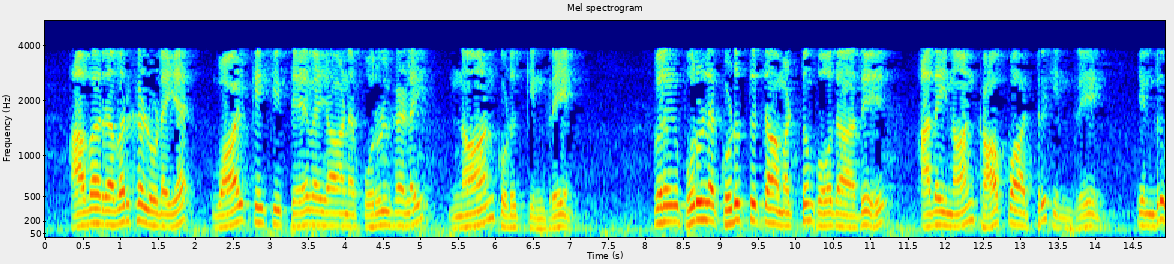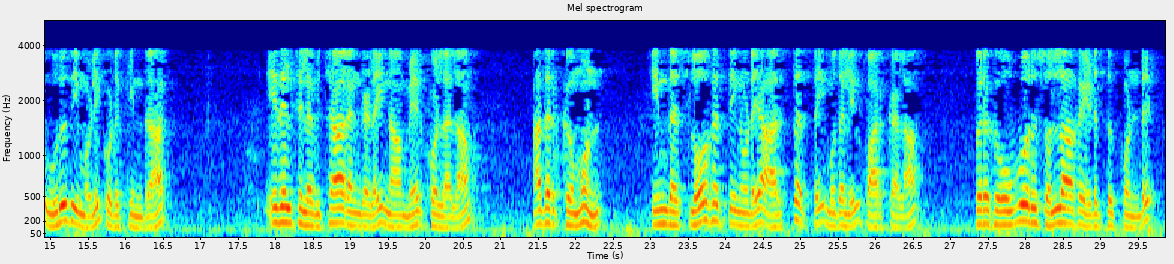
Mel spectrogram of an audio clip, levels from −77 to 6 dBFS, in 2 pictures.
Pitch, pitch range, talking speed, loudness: 145 Hz, 130-170 Hz, 65 wpm, -16 LUFS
